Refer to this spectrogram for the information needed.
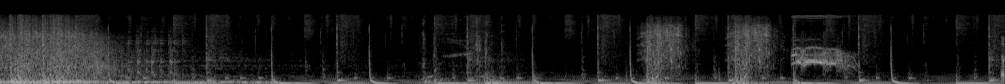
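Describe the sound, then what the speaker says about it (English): A boarding gun blazing in the video game XPiratez, a dense run of loud rapid shots and sharp cracks over a booming low rumble, continuing with barely a pause throughout. "That's a boarding gun."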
